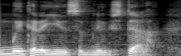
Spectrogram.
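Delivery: ordinary delivery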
